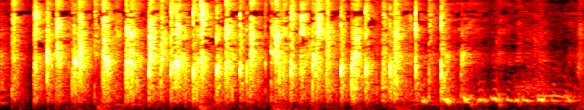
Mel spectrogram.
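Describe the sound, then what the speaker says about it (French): Classroom audience clapping for a latecomer, a fairly small group giving sharp, distinct claps in a quick rhythm that thins out near the end, with a little laughter and a voice underneath. "on peut l'applaudir pour le retard"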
